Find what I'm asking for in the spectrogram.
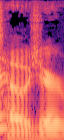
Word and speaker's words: Hozier: And is that how you say it? Hozier? – I think it's Hozier, right? – Yeah.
